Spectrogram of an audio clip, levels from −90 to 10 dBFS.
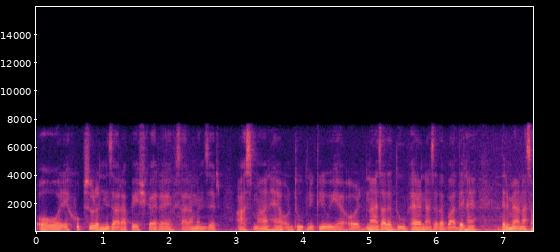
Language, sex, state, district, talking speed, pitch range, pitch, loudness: Hindi, male, Delhi, New Delhi, 240 wpm, 115-125 Hz, 120 Hz, -17 LUFS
